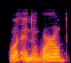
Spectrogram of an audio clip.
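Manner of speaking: retold bewildered exclamation; astonished. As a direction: blurt it out in happy disbelief. Husband reacting to positive test.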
